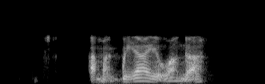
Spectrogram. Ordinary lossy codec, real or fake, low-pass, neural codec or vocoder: Opus, 16 kbps; fake; 3.6 kHz; vocoder, 22.05 kHz, 80 mel bands, HiFi-GAN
